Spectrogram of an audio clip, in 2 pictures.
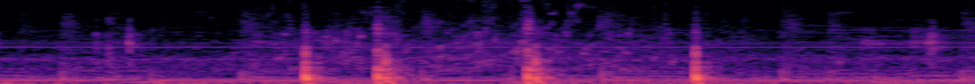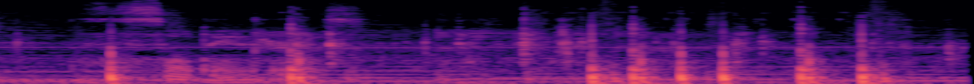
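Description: Wooden blocks thud as they are placed, one after another.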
